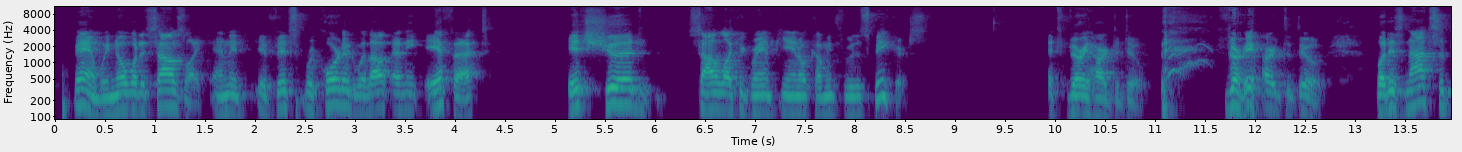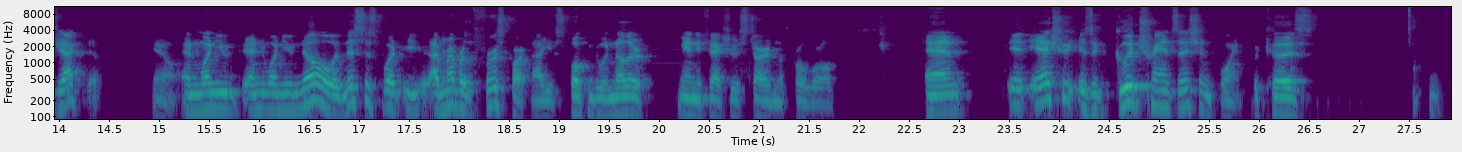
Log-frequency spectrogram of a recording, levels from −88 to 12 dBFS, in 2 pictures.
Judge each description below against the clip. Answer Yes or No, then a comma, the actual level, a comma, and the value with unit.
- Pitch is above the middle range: No, low, 135 Hz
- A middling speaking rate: Yes, average, 170 wpm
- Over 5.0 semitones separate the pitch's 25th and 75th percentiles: No, average, 4.4 semitones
